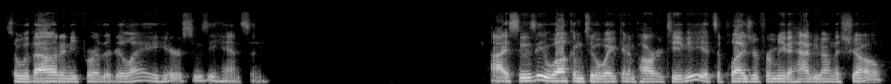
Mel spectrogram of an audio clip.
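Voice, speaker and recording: A man's voice: medium pitch, brisk, creaky, a little mellow. A man hosting an interview show, speaking in an earnest, somewhat hesitant way with restarts. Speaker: host.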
